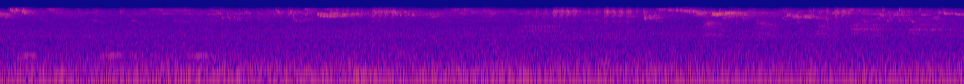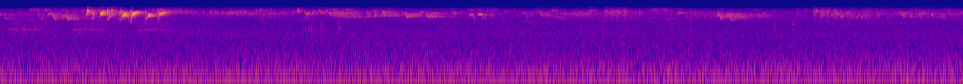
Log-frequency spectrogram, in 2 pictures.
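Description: Woodland birds singing and calling over a steady background hiss, with a short burst of loud, rapid chirps about halfway through.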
